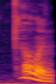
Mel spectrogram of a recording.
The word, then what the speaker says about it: Tallinn: Did I pronounce correctly? Tallinn. Tallinn, yes.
